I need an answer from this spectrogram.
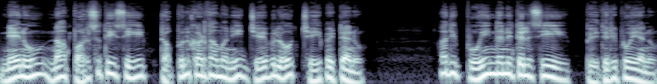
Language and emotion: Telugu, fearful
